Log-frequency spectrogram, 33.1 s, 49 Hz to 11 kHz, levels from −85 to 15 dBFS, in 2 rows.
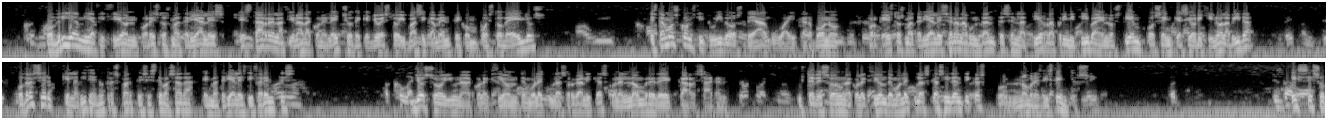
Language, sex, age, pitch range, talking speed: Spanish, male, 30-49, 95-115 Hz, 150 wpm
